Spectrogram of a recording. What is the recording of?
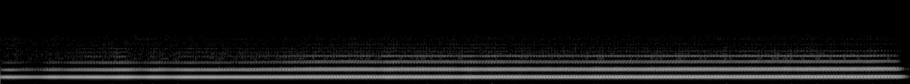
One of several multiphonic sounds from the alto sax of Howie Smith.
